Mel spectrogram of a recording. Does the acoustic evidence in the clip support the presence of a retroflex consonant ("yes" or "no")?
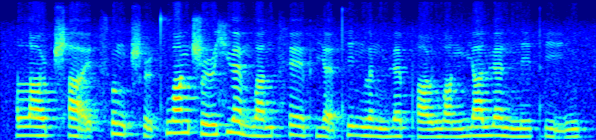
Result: yes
